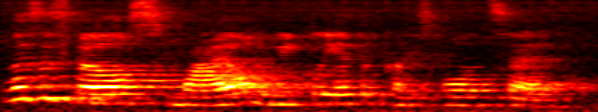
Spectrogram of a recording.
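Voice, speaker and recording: A woman's voice: on the high side, expressive, normal speed, warm tone. A woman reading scripted narration for a readers theater performance. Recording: distant, echoey hall with faint noise.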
